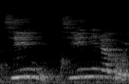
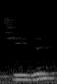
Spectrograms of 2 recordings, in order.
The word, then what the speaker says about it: Gene: 그리고 이 유전자 AKG, 진이라고 읽습니다. 중국식 발음으로는 진 AKG라고 읽는데 진은 유전자라는 뜻이에요.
